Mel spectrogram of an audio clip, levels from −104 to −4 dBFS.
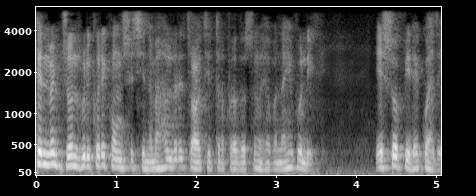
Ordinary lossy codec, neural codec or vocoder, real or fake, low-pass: none; codec, 24 kHz, 1.2 kbps, DualCodec; fake; 5.4 kHz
